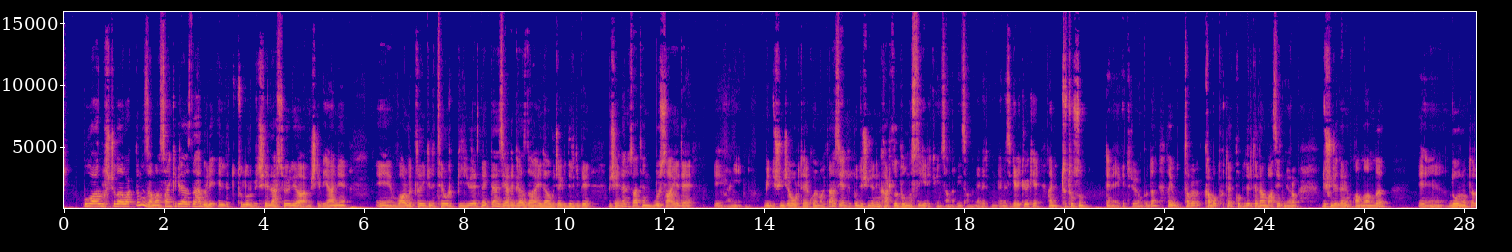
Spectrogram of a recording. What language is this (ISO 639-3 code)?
tur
